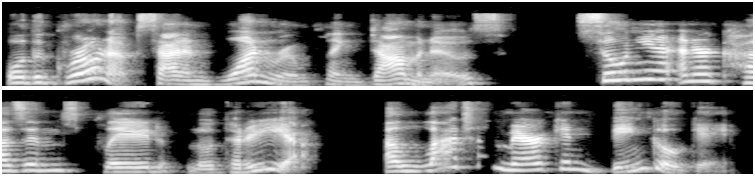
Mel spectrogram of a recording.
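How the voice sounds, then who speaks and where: Lady doing kids storytime, highish voice, really expressive, pitch goes all over. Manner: animated, deliberate storytelling with dramatic emphasis. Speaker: children's storyteller reading aloud. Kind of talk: expressive read-aloud of a children's picture book.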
